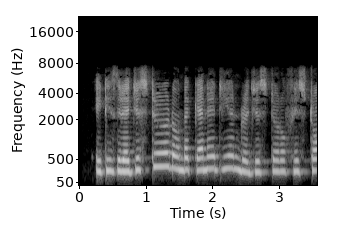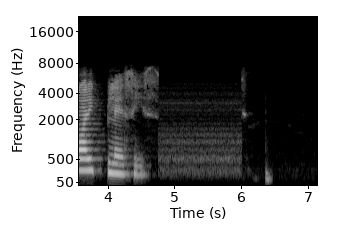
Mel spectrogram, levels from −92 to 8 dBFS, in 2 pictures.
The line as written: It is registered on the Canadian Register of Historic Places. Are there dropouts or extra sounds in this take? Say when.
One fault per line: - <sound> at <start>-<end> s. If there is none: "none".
none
